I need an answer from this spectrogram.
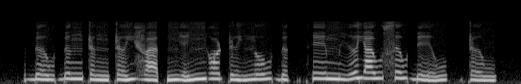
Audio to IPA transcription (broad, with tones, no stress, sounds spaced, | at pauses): ɗ ə˨˩ w ɗ ə˧ ŋ ʈ ə˨˩ ŋ ʈ ə˨˩˦ j v a˨˩ t̚ ɲ e˨˩˨ ɲ ɔ˧ ʈ ɨ˨˩ j n o˧˥ w ɗ ə˨˩ k̚ t̪ʰ e˧ m i˨˩˦ ə̯ j a˧ w s ə˧ w ɗ e˨˩˨ w | ʈ ə˨˩ w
